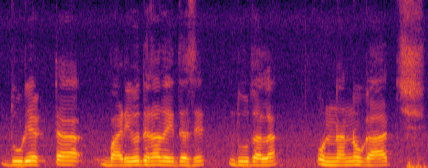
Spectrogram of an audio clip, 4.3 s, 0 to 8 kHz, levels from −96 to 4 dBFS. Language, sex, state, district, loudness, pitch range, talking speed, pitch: Bengali, male, Tripura, West Tripura, -13 LUFS, 165-180 Hz, 110 wpm, 175 Hz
